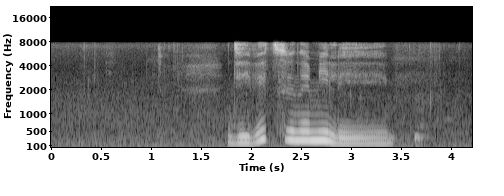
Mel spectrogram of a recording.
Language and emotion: Russian, sad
